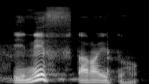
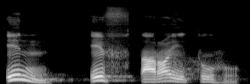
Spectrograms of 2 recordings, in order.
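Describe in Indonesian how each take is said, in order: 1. Kata-kata itu disambung dengan tambahan vokal i. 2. Kedua kata diucapkan terpisah, tidak disambung.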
